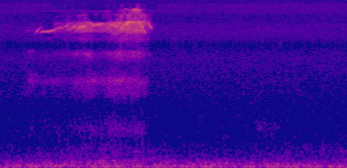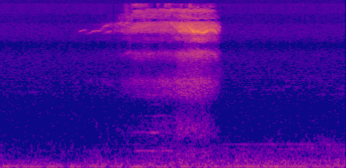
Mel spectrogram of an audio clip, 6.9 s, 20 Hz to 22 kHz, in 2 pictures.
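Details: A sleeping male orange tabby cat named Fasu, born October 2019 and adopted from a rescue shelter, lets out two soft, airy snoring breaths several seconds apart over a faint low rumble.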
